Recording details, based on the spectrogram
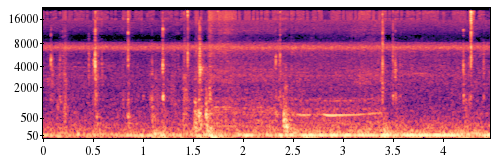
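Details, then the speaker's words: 2011 GMC Sierra 1500 SLE power window after cleaning and working the original switch: faint switch clicks, brief even motor whir with no straining or grinding; now works normally, earlier wouldn't move at all. "It's much better now. You know, these things weren't moving at all earlier today."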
